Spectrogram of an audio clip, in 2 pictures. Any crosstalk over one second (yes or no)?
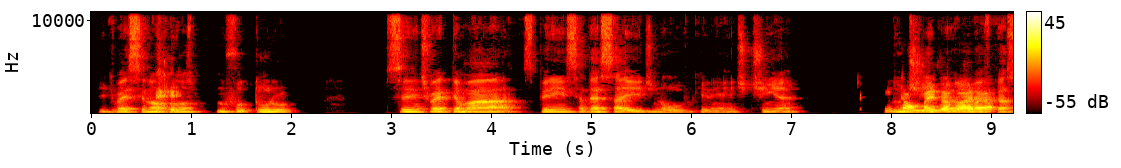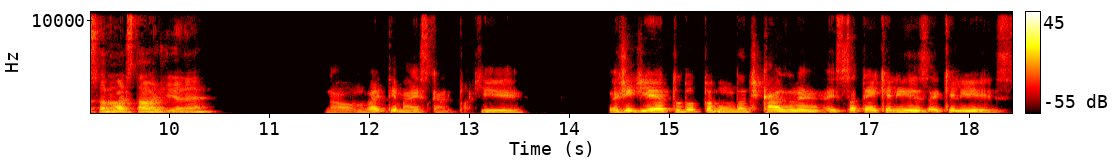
yes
